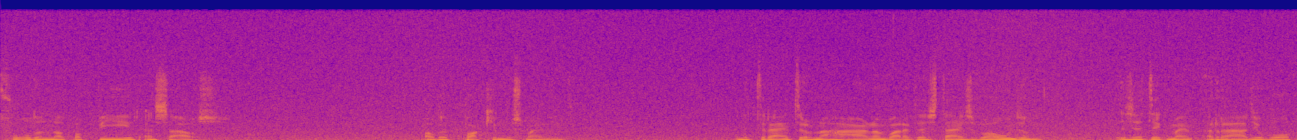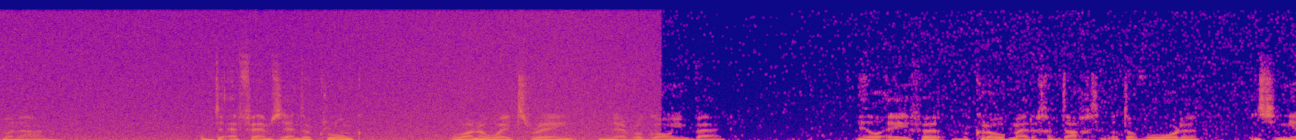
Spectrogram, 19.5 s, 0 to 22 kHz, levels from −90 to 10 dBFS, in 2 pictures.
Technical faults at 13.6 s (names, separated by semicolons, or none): none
